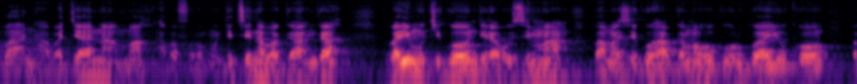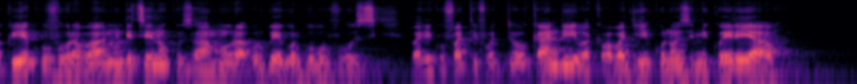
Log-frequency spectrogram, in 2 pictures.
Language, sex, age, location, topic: Kinyarwanda, male, 25-35, Huye, health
